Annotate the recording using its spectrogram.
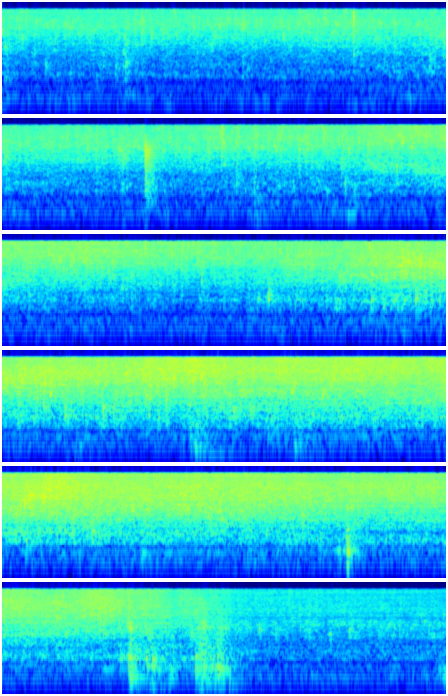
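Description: Cornmeal-coated catfish fillets frying in oil in a skillet: a steady sizzle that grows louder about halfway through and softens near the end, with a few light clicks.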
